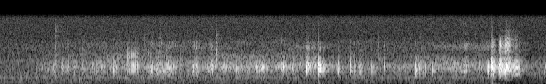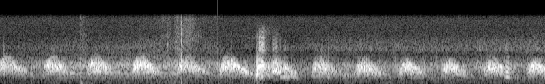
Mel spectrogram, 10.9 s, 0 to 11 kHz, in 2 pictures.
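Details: Fetal heartbeat on a rented home Doppler after a couple of days of fewer kicks than expected: rapid, regular whooshing pulses at about 135–140 beats per minute, heard loud and clear.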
